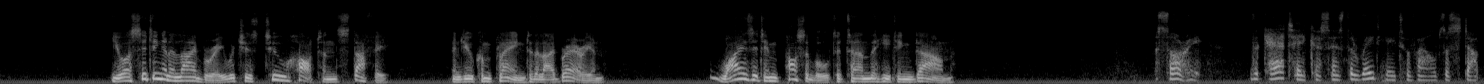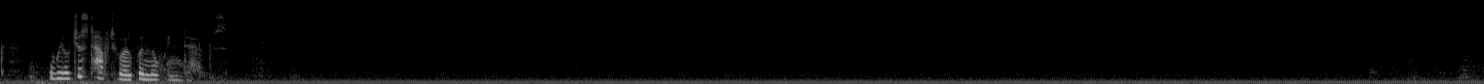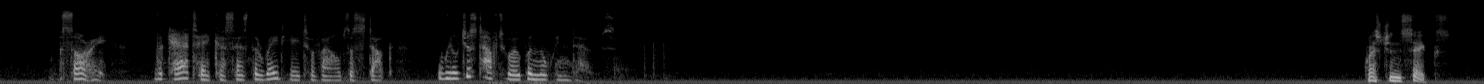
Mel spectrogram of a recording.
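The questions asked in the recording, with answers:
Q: Why is it impossible to turn the heating down?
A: The radiator valves are stuck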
